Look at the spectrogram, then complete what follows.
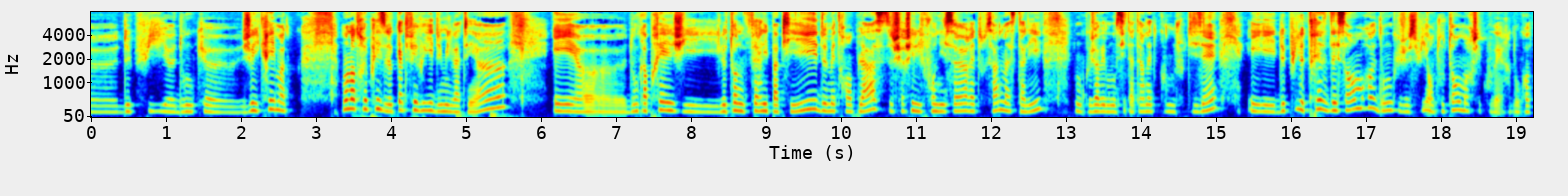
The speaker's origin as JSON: {"language": "French", "region": "Bourgogne-Franche-Comté", "country": "France", "tie": "born there", "accent": "Franche-Comté", "said": "Bah oui, déjà mon accent. Et puis voilà, ça représente la région d'où je suis née, quoi, la Franche-Comté."}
